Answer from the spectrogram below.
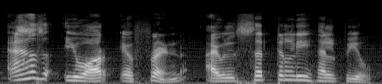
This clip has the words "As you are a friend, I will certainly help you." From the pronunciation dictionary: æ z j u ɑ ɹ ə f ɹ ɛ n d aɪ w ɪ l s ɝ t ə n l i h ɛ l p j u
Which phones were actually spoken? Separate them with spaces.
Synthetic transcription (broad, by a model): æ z j u ɑ ɹ ə f ɹ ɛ n d aɪ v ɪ l s ɝ t ə n l i h ɛ l p j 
